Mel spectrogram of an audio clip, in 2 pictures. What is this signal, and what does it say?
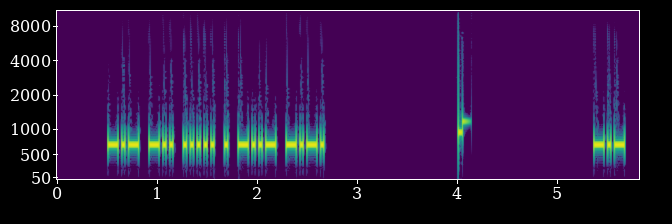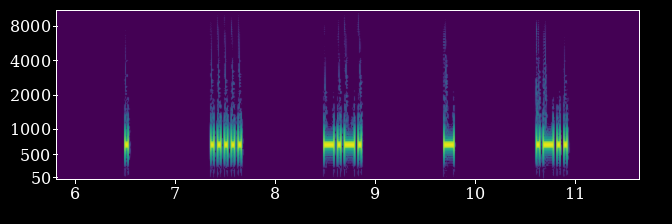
Morse code, heard as a keyed tone, about 36 wpm, spaced as for 15 wpm, 700 Hz. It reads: KD5EXC KE5CTL
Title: USA Call Signs - 6 Characters - 8x Character Spacing - 35wpm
